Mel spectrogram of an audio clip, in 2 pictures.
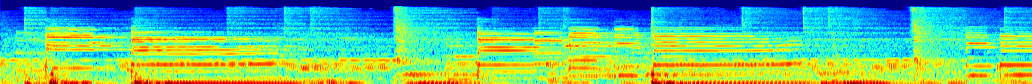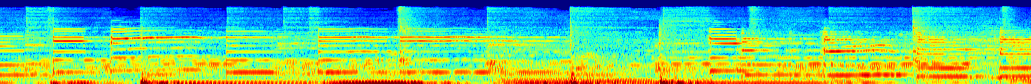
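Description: Live blues band playing an instrumental passage: electric guitar playing lead lines over drum kit and keyboards, with a heavy bass line underneath.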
